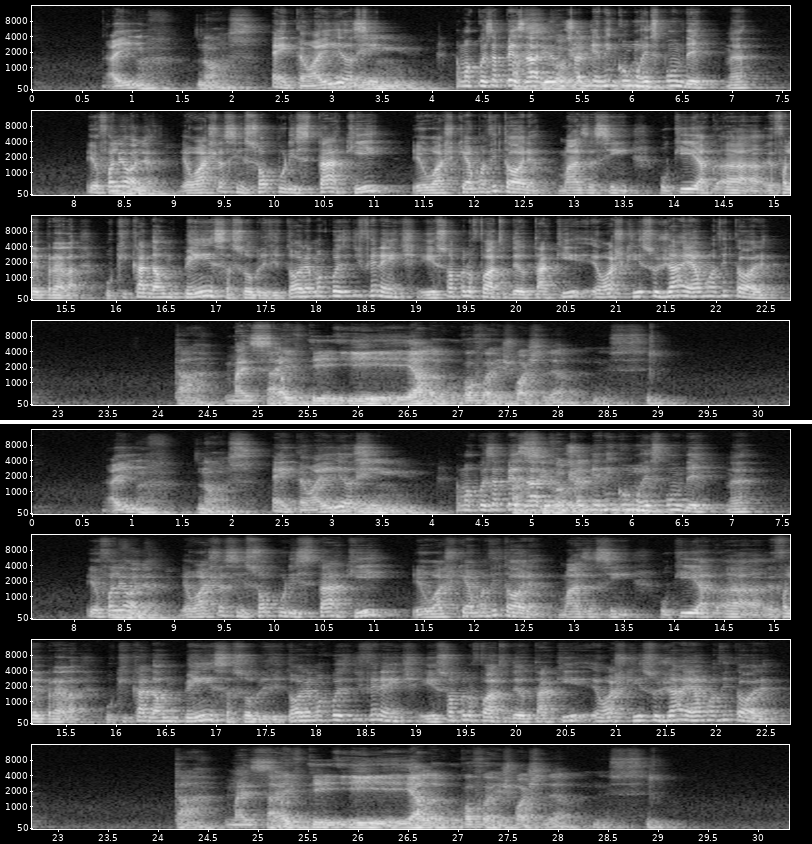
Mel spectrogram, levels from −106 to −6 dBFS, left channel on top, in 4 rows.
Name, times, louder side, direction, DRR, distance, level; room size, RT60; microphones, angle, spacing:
voice 1, 0.7-1.1 2.4-3.5 4.2-7.2 8.1-8.8 9.1-11.1 11.4-22.5 24.7-25.3, left 2 dB, 40° left, 8 dB, 0.7 m, -23 dB
voice 2, 1.6-2.2 3.0-3.8 4.8-5.5 5.8-6.2 8.3-8.7 24.2-24.5 25.1-29.0, equal, 15° right, -10 dB, 3.3 m, -25 dB
9.6 x 5.6 x 4.3 m, 0.65 s
head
